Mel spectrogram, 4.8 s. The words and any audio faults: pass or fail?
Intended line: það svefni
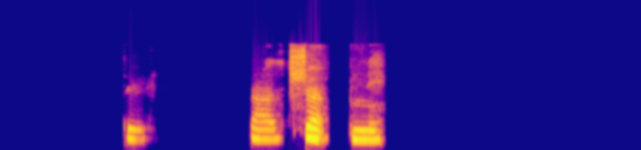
pass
